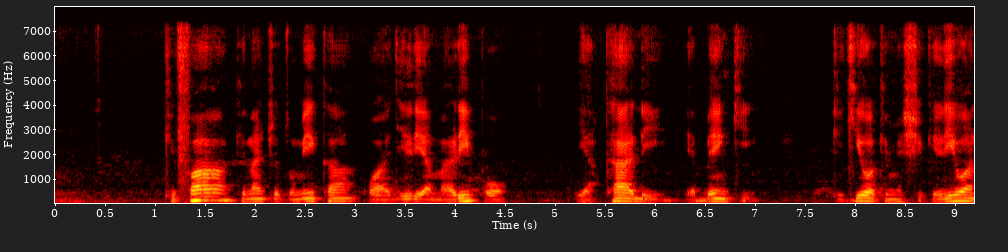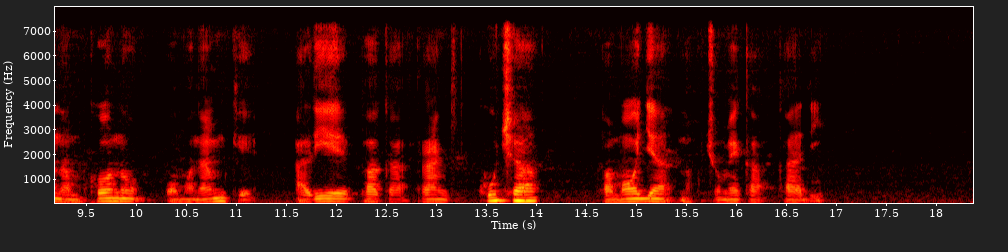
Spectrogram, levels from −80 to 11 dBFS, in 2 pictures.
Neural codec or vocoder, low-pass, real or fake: vocoder, 24 kHz, 100 mel bands, Vocos; 7.2 kHz; fake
